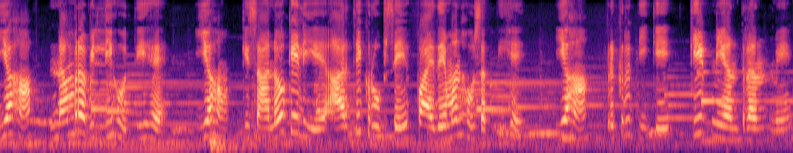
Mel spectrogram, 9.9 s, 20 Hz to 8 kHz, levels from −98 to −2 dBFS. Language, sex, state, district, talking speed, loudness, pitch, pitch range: Hindi, female, Bihar, Katihar, 140 wpm, -16 LUFS, 220 Hz, 200-295 Hz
